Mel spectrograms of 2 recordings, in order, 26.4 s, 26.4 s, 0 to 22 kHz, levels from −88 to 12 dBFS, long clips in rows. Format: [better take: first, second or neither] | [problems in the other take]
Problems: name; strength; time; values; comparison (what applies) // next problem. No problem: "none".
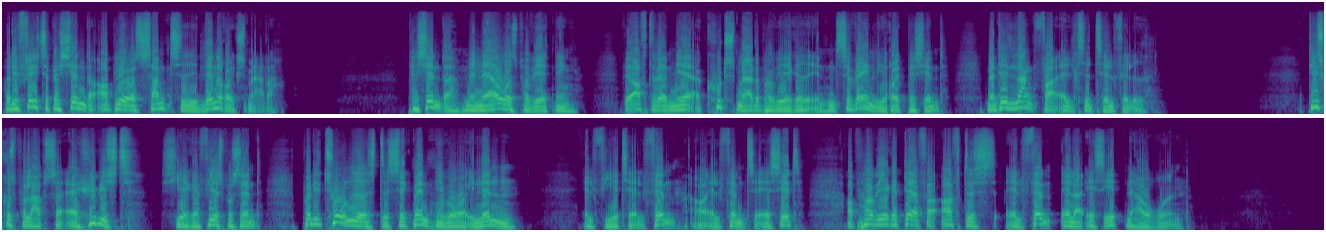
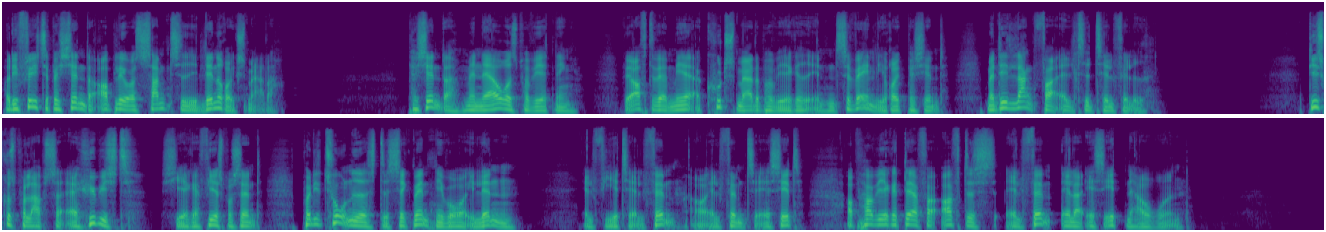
second | distortion; heavy; 11% of the sound clipped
